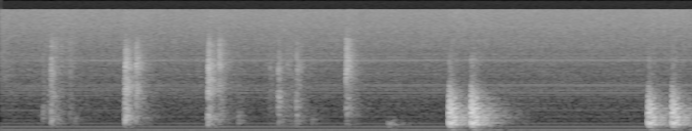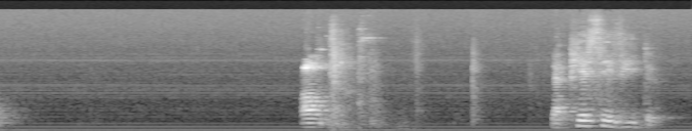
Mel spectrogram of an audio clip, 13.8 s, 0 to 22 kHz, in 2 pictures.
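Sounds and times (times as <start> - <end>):
knocking on a door: 4.5 - 5.1, 6.5 - 7.2
speech: 10.0 - 10.4, 12.4 - 13.6.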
